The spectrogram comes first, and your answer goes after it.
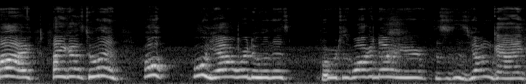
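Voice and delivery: very high, squeaky, put-on cartoon voice. Showing the others what just a high pitch sounds like, high-pitched put-on voice. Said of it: "What just high pitch?".

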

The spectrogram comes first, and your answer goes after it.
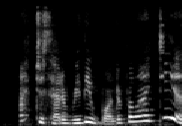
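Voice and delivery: plain reading voice

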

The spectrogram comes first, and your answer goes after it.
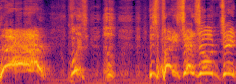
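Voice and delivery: high, panicked, frightened cry. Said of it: "the shadows and goes".

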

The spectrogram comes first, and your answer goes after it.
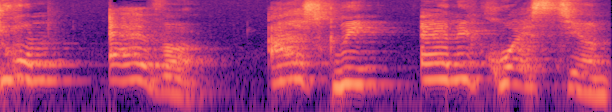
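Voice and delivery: slow, angry man laying down the law. Retelling what a man said during an interview; imitating an angry man. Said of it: "and he was so angry".

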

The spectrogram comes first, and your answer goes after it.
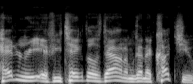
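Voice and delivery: mock very serious, grave, dead-serious delivery. Quoting what she said to Henry about his collection, mock-serious tone. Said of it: "in a very serious tone".

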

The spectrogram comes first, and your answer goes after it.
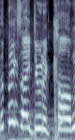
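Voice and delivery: timid, cowardly cartoon dog voice. Showing what he says to annoy a friend, in a Courage the Cowardly Dog voice. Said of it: "The Courage the Cowardly Dog voice".

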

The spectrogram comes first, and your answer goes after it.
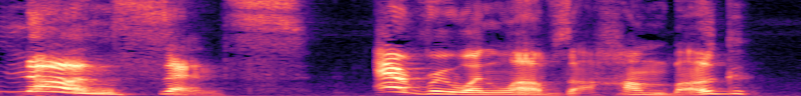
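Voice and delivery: booming, loud, high-pitched shout. Narrator reading the humbug's retort to the bee, shouting. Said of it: "Shouted the humbug".

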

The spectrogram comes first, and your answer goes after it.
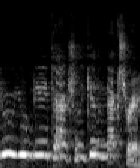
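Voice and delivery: very high, animated, swooping puppet voice. Making the little dude on screen talk while explaining x-rays, puppet voice. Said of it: "I'm gonna have him talk like a puppet here".

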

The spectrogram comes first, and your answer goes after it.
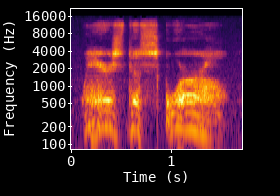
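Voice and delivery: hushed, high, soft whisper. Tootie steps closer to Flora and asks her, whispering. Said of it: "she whispered".

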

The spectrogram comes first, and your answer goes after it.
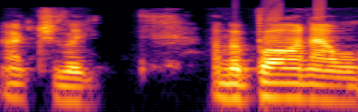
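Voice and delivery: plain

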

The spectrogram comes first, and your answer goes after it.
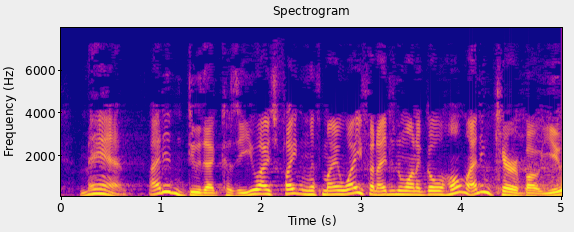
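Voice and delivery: ordinary talk, nothing marked

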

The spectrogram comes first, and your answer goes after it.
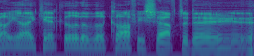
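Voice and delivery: slow, high-pitched whining, drawn out. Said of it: "I catch myself whining about".

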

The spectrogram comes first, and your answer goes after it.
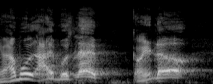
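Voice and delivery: shrill, raspy, very high, rough shouting. Retelling a heckler at a comedy set: imitating a woman yelling. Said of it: "she's just yelling".

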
